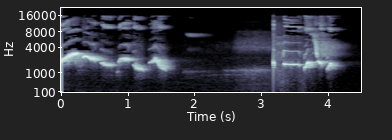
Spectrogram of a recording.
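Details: White-rumped shama song used as a lure to get other birds singing, full of varied phrases: rich slurred whistles and rapid warbled notes in two bursts separated by a short pause.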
